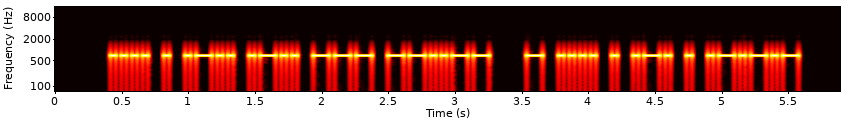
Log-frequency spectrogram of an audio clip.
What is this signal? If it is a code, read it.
Morse code, heard as a keyed tone, about 30 wpm, 700 Hz. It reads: HELLO, THERE.
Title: Sentences from Top 1100 Words 30wpm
